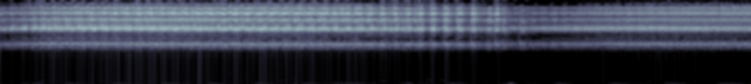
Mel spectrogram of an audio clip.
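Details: Japanese cicadas in a relaxing nature recording, a strong high, sizzling buzz with a distinct rapid pulsing around the middle before settling into a smoother, slightly softer drone.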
